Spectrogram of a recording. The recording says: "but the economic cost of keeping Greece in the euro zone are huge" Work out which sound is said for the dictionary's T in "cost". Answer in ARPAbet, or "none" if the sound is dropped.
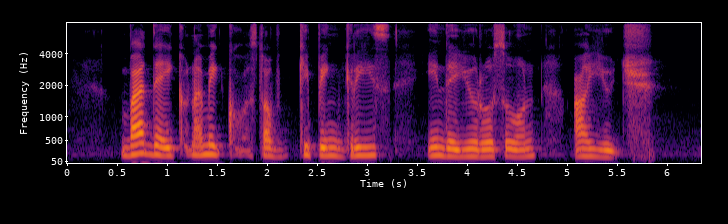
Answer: T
